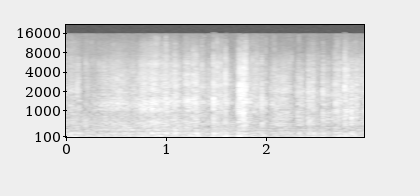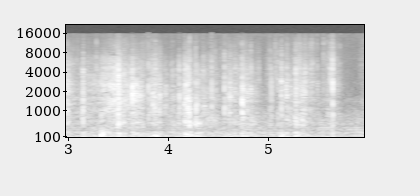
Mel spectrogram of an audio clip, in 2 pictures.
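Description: A small, flat, rectangular gold metallic mesh scrub sponge is scratched rapidly across with long nails and squeezed. The result is a dense, continuous crinkling and rasping texture with bright, crisp crackles riding over a low, steady rumble.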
